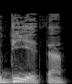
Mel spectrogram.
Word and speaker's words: dieta: La parola dieta, noi usiamo la parola dieta, in greco dieta deriva dal greco, veniva denominata con l'accento spostato, dieta.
